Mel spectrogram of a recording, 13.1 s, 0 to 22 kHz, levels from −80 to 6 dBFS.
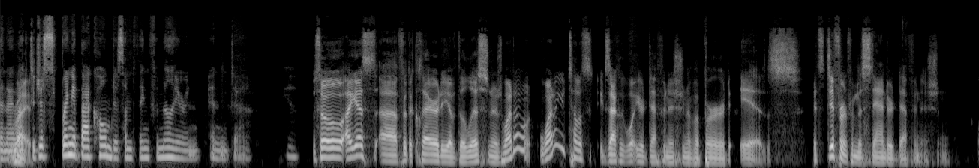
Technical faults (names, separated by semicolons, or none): call bitrate drop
